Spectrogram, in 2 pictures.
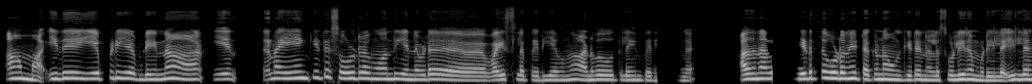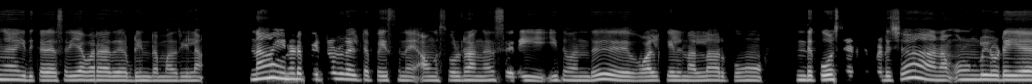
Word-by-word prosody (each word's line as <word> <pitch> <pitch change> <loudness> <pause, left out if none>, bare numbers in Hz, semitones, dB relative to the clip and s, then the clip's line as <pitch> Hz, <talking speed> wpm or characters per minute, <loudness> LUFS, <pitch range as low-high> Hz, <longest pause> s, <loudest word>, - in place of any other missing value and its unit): ஆமா. 260 -6 +3 0.2
இது 265 +2 +2 0.3
எப்டி 290 +3 -1
அப்டின்னா, 230 +2 +1 0.5
என் 245 -1 -3 0.4
நான் 275 -1 +2
என்கிட்ட 295 +3 0
சொல்றவங்க 275 -1 +1
வந்து 250 0 +2
என்ன 225 -1 +1
விட, 230 +2 0 0.6
வயசுல 220 +1 0
பெரியவங்க 200 +2 -2
அனுபவத்திலயும் 205 -1 -2
பெரியவங்க. 185 -1 -10 0.5
அதனால 260 +3 +4 0.3
எடுத்த 280 +2 0
உடனே 275 -1 +5
டக்குனு 235 +1 +2
அவுங்க 220 -2 +1
கிட்ட 210 +1 0
என்னால 200 -1 -1
சொல்லிற 230 +2 +4
முடியல. 185 -1 0
"இல்லைங்க 225 0 +2
இது 195 - -3
க - - 0 0.2
சரியா 200 +1 0
வராது" 195 -1 +1
அப்படின்ற 185 0 -3
மாதிரிலாம். 180 0 -4 0.5
நான் 295 +4 +6
என்னோட 255 -1 +4
பெற்றோர்கள்ட்ட 235 -2 -1
பேசினேன். 195 -1 -4
அவுங்க 185 0 -3
சொல்றாங்க. 190 0 -1 0.2
சரி 185 0 -3 0.3
இது 200 +1 -6
வந்து 185 +2 -2 0.5
வாழ்க்கையில 190 +1 -1
நல்லாருக்கும். 185 0 -3 0.4
இந்த 205 0 +2
கோர்ஸ் 225 +1 +3
எடுத்து 200 - -13
படிச்சா 195 +7 -3 0.3
நம் 200 0 -3
உங்களுடைய 220 -1 +3
210 Hz, 140 wpm, -23 LUFS, 190-245 Hz, 0.6 s, நான்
